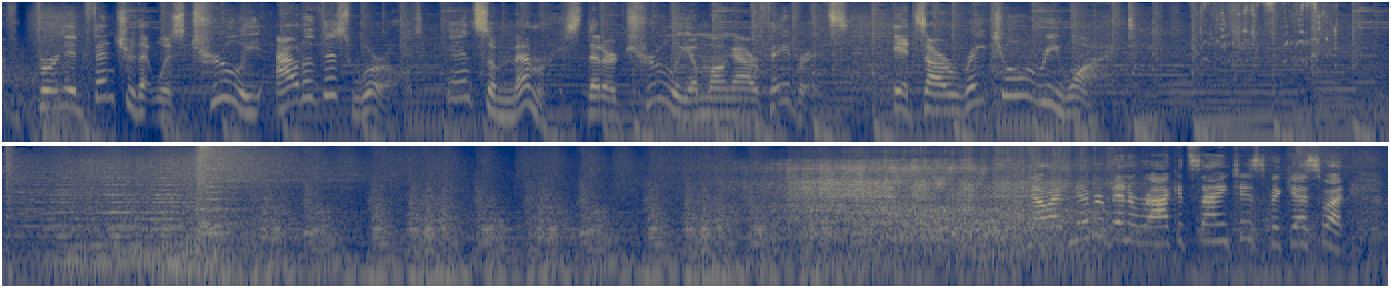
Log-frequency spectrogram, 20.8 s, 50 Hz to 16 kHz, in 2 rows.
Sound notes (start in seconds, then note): 10.6 majestic music playing; 15.5 rocket engine whirring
